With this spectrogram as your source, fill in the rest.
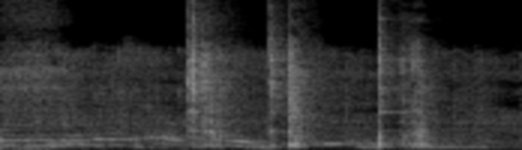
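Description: Chayote vegetables get stirred in a pot, with a metal spoon scraping and clinking against the sides in a few distinct knocks over a soft simmering background.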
